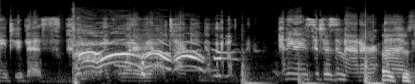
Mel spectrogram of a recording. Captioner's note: laughs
